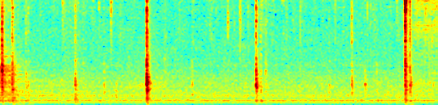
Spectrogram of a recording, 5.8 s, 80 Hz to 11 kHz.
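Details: Emotator 105TS antenna rotator control box after replacing the indicator drive elastic with a thinned rubber band: quiet steady hum with faint sharp ticks about every 1.5 seconds as the direction indicator turns; working normally.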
